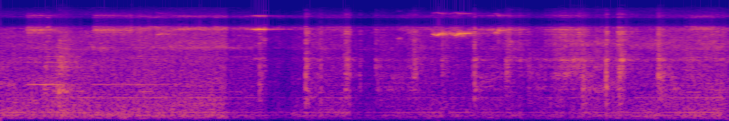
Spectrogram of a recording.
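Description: Operating-room sound from an inferior facetectomy with an ultrasonic bone scalpel: a steady hiss with a low hum under it, and scattered short high squeals and clicks.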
